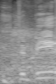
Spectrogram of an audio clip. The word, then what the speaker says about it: David: David is how it's pronounced with the Russian accent.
